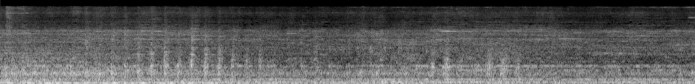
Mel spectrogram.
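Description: Double-stack freight train passing behind GE diesel locomotives. A heavy low diesel rumble eases after about two seconds, and a steady clatter of wheels clicking over the rails runs through it.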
